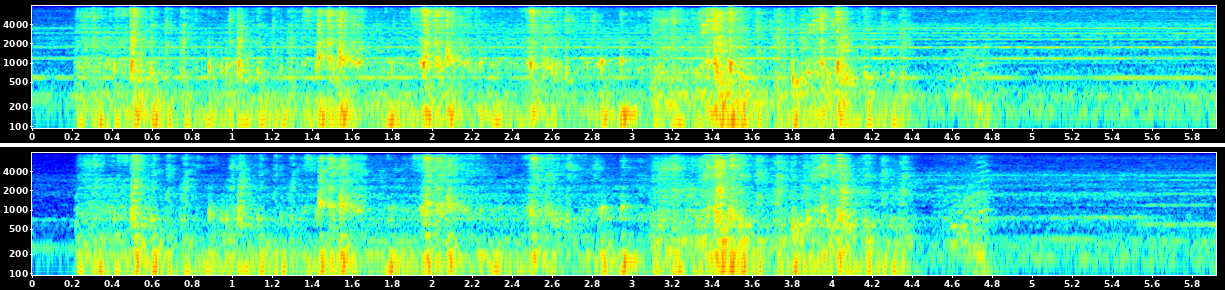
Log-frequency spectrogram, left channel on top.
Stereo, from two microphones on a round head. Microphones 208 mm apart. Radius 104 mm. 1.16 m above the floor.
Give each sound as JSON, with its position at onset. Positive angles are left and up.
{"t": 0.2, "sound": "chewing", "side_deg": 80, "distance_m": 2.5}
{"t": 3.1, "sound": "chewing", "side_deg": 10, "distance_m": 2.5}
{"t": 4.5, "sound": "a zipper", "side_deg": -50, "distance_m": 1.3}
